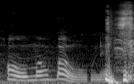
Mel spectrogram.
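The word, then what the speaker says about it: Homobonus: and I was like there's no way it's St homo bonus we're just pronouncing it wrong and someone typed in the Google speech and it goes Saint homo bonus I'll hear it that way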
